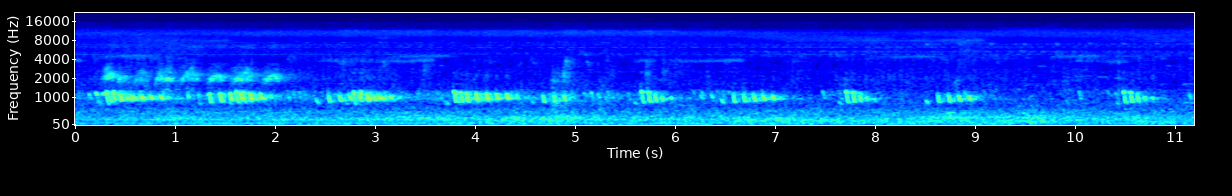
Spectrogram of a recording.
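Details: Katydid filmed along the Yixuekeng trail: a string of brief pulsed buzzes, each a tight rattle under a second long, repeated irregularly every second or so, with a fainter higher rasping at the start.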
